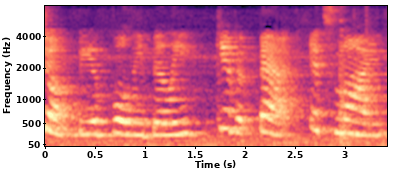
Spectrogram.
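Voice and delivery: ordinary delivery

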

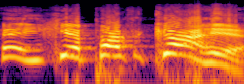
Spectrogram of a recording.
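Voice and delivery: shouted Boston accent, very loud and high. Asked who has the worst accent, showing off a Boston accent. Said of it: "It's Boston".

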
